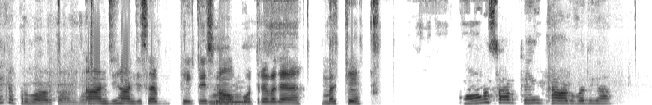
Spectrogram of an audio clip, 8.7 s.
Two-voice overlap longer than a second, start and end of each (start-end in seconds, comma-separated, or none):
none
